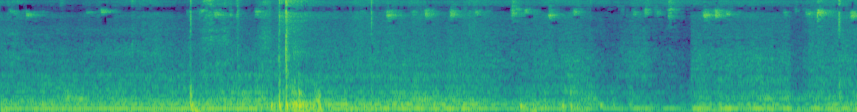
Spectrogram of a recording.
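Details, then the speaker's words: Laundromat top-load washer running in rapid advanced mode: a low steady hum with faint, irregular high mouse-like chirps; a squeak in the drive that sounds more like a spring than an idler pulley, cause not confirmed. "that's there to me sounds like more of a spring squeaking then it does a uh it does a actual you know um idler pulley"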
